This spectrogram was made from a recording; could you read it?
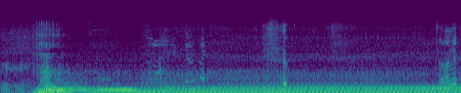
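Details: Car "Georgette" after replacing a holed exhaust with a straight pipe from an old Civic: engine catches quickly and settles into a smooth, even idle with a steady low drone and no puffing or ticking from leaks.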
